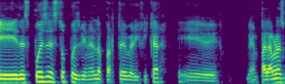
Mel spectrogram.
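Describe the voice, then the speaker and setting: The delivery is fairly quick, with ordinary pitch variation. The sound is dry and close, with no echo. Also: man. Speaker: criminologist, conference speaker. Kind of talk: lecture. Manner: fast; hesitant fillers (eh).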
